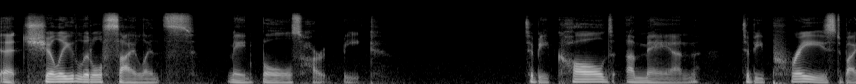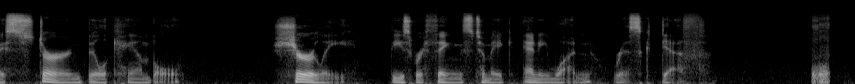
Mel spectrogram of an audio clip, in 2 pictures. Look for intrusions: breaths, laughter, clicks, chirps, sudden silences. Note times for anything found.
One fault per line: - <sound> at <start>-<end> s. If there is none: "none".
- laugh at 16.7-16.9 s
